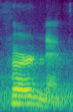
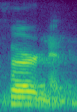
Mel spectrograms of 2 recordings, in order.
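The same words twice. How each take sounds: Both takes have the same delivery.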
